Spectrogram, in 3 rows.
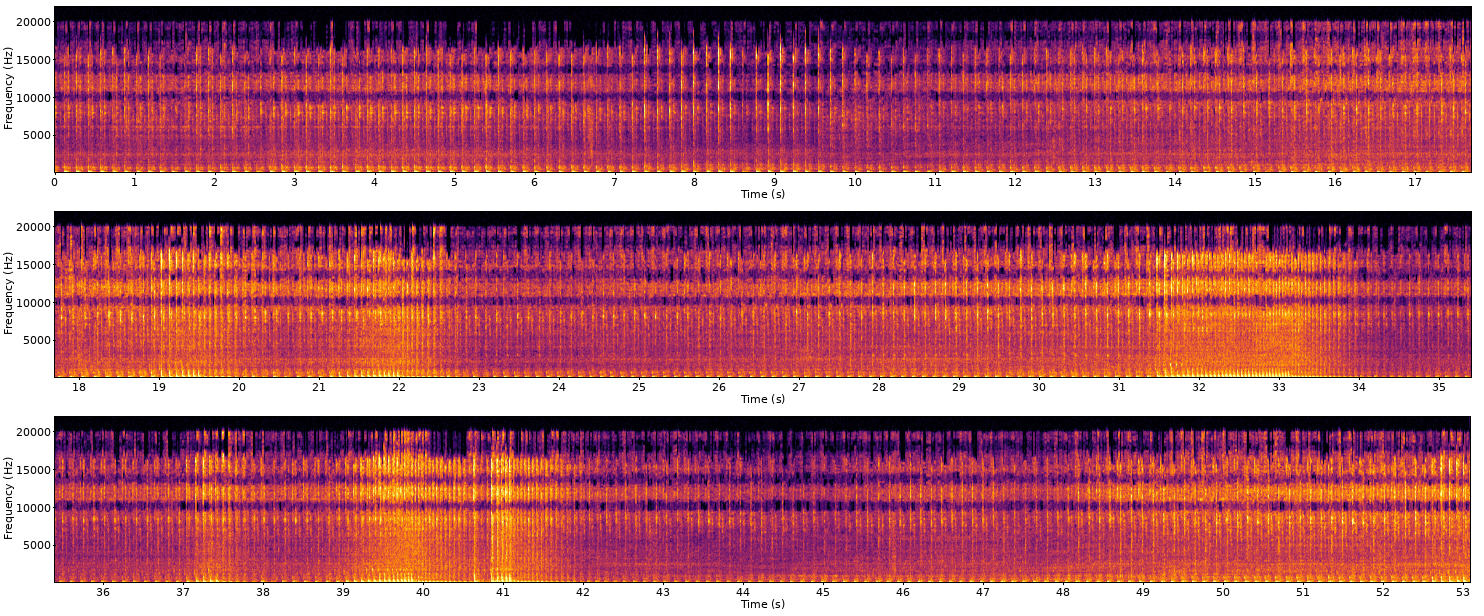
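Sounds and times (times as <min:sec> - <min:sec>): motorcycle engine idling: 0:00.0 - 0:53.0
motorcycle throttle revving: 0:17.0 - 0:23.0, 0:31.4 - 0:34.1, 0:39.0 - 0:42.2, 0:51.8 - 0:53.0.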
